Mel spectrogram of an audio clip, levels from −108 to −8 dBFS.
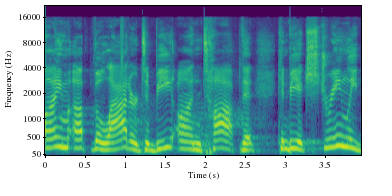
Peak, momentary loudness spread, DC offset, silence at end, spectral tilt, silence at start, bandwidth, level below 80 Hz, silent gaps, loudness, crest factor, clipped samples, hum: -8 dBFS; 5 LU; under 0.1%; 0 s; -4.5 dB/octave; 0 s; 16 kHz; -70 dBFS; none; -22 LUFS; 14 dB; under 0.1%; none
